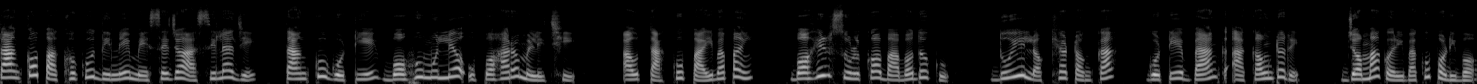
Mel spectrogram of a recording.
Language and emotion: Odia, neutral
